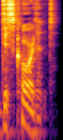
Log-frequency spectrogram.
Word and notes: discordant: American English

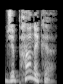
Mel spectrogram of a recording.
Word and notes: japonica: British English

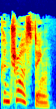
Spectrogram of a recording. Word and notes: contrasting: British English

